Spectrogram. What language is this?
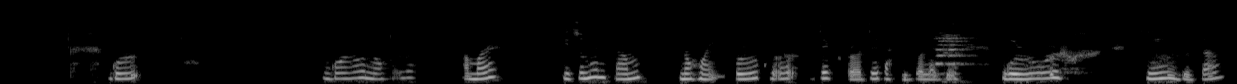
Assamese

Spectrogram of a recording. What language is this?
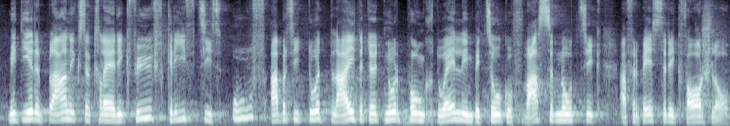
Swiss German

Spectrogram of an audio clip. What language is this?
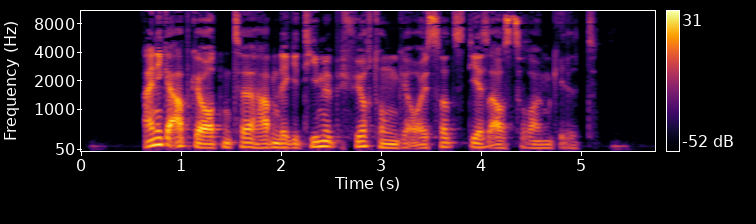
German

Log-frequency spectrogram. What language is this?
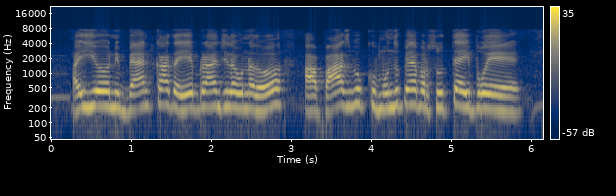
Telugu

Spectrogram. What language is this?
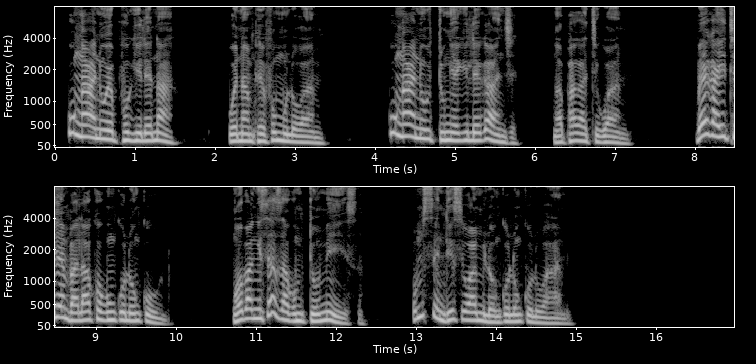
North Ndebele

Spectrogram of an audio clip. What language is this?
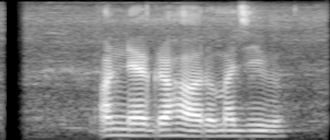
Nepali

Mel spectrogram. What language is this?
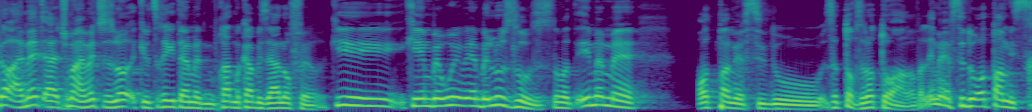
Hebrew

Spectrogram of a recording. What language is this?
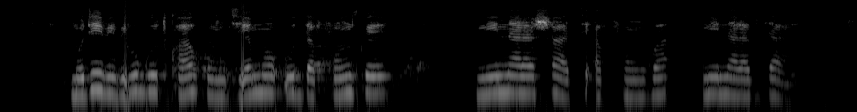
Kinyarwanda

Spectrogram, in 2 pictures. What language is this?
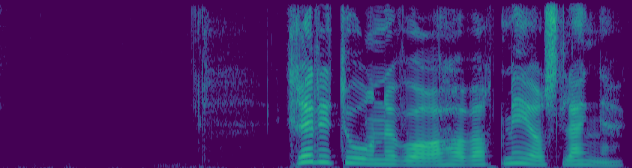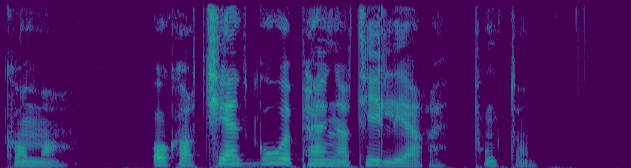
Norwegian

